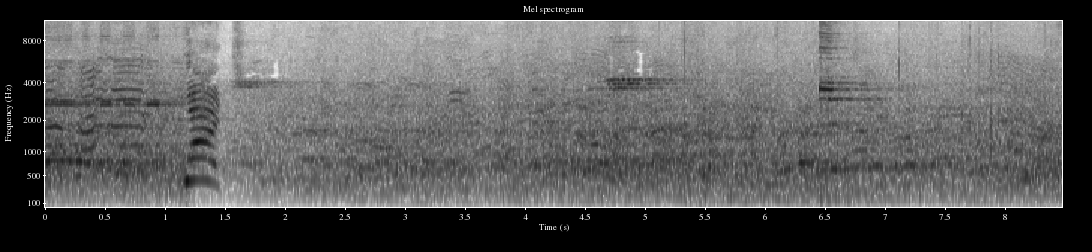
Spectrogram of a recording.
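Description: Spectators shouting and chattering in a large gym during a wrestling match, with one loud, short yell about a second in.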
